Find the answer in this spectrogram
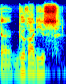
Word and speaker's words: Gradius: it jamers is it gradius is it gradius well the Japanese is like gadius so gra Gus prevented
